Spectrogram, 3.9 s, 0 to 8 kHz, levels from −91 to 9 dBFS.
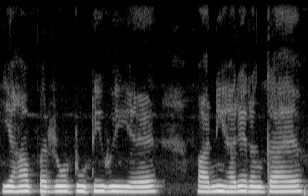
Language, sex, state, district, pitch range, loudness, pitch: Hindi, female, Uttar Pradesh, Lalitpur, 200-210 Hz, -11 LUFS, 205 Hz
